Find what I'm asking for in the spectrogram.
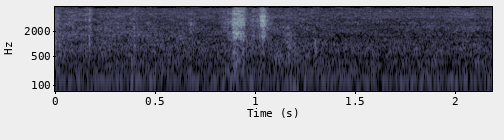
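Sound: garbage truck passing outside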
